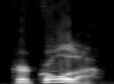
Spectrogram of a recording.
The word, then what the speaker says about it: Kirkola: Kirkola. That's how we pronounce it.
